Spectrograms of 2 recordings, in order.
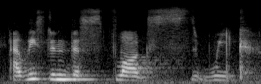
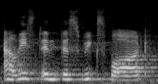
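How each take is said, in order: First: Slip of the tongue. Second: Said in the usual way. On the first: Real, not acted. Misspeaking while giving a friend a shout out. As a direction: trip over the words mid-sentence. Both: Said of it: "What am I saying?".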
